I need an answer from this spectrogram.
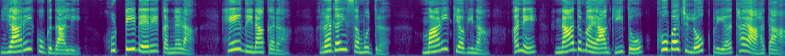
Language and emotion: Gujarati, neutral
